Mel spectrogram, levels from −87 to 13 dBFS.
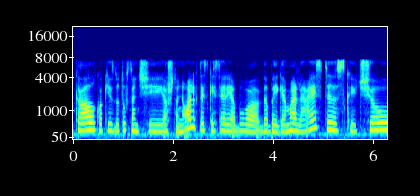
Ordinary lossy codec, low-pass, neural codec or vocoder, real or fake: AAC, 48 kbps; 7.2 kHz; none; real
